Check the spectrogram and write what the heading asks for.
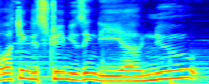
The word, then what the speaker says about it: GNU: this stream using the new gnu it's pronounced new iscap browser uh is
